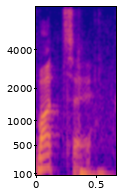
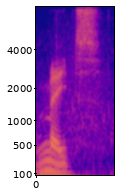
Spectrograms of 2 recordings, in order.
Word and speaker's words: matse: Apparently, according to one Dunmer, it's pronounced matse. Small chest. I always pronounce it mates.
